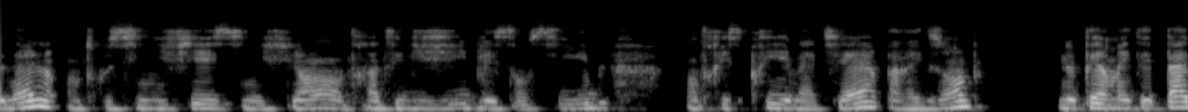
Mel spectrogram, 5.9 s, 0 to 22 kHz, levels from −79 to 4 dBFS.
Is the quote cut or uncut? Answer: uncut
